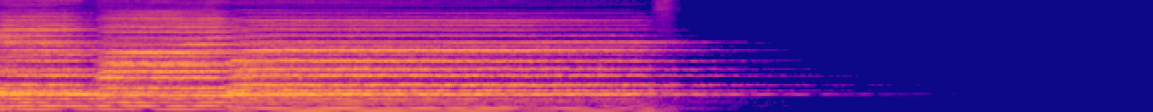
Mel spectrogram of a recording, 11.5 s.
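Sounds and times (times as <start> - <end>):
choir singing: 0.0 - 7.5.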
